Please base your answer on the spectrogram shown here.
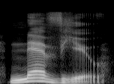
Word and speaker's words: nephew: standard American English is Nephew, nephew, nephew. the PH makes an F sound and the EW at the end sounds like you. Nephew, nephew. Now, in British English, you might also hear neview with a V sound.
